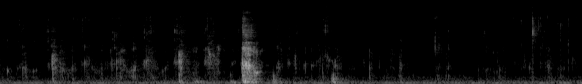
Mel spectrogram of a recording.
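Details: Golden Retriever puppy, a female, eating a raw dinner of chicken drumstick, thigh and sockeye salmon indoors, with irregular crunching, chewing and gnawing bursts, one loud crunch near the middle, and soft wet smacking between bites.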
